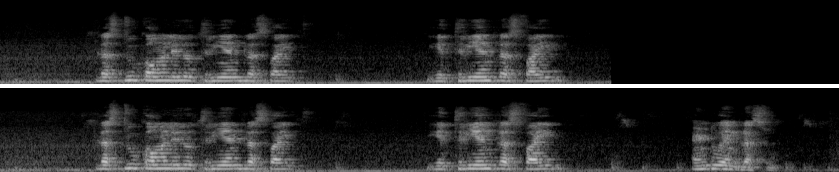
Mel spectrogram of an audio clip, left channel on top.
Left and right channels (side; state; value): left; drops out; at 6.2 s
